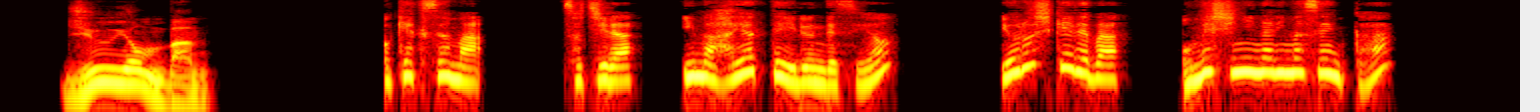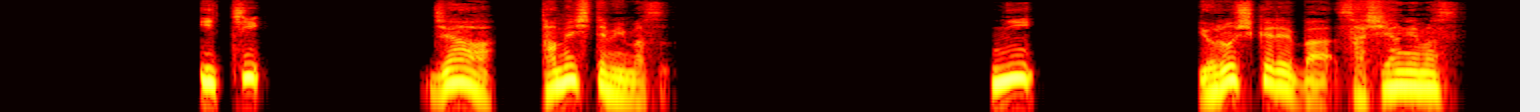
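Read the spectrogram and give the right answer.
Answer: 1: じゃあ、試してみます。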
